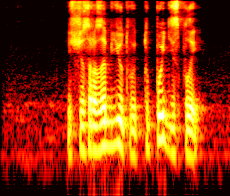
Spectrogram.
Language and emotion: Russian, angry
